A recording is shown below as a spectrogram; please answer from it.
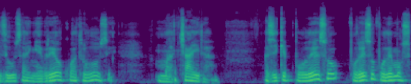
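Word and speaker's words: μάχαιρα: Cuando Hebreos 4:12 dice más cortante que toda espada de dos filos, hay una palabrita griega que se pronuncia machaira para referirse a espada, y eso habla de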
